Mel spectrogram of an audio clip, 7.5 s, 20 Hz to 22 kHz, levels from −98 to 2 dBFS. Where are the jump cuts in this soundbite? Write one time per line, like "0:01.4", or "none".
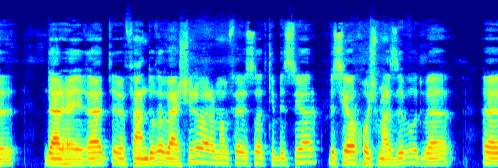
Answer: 0:04.8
